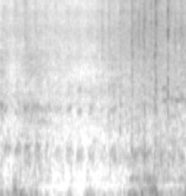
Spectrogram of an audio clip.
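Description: Long-distance racing pigeons at a loft in Poland, giving soft, low cooing calls close by, with light rustling and flutters around them that swell slightly toward the end.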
